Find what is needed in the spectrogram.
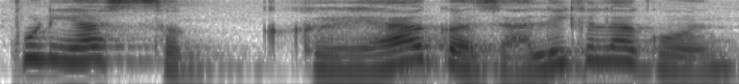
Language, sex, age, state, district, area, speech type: Goan Konkani, female, 30-45, Goa, Ponda, rural, spontaneous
